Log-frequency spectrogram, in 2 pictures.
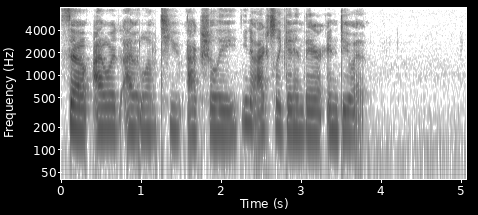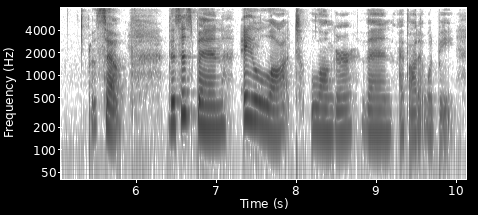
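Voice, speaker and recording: The recording is very clean, with a silent background. A woman talks at a moderate pace in a fairly low voice. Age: 20s. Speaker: podcast host. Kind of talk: casual monologue. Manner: monotone.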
